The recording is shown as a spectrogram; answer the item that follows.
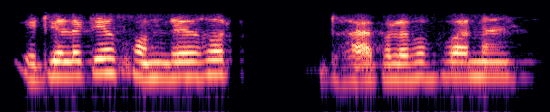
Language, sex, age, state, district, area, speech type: Assamese, female, 60+, Assam, Lakhimpur, urban, conversation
